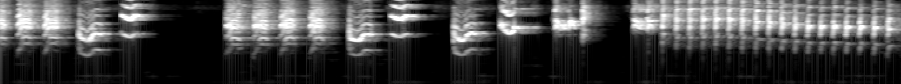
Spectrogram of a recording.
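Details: Long-tailed shrike (cendet) song used as training audio for other birds, in the 'tembakan' style with 'gereja' and 'kuntilanak' elements: short sharp notes, descending squeaky whistles in bursts, then a fast buzzy rattling chatter.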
